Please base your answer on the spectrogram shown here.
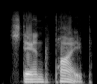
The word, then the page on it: standpipe: American English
